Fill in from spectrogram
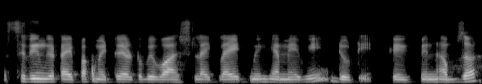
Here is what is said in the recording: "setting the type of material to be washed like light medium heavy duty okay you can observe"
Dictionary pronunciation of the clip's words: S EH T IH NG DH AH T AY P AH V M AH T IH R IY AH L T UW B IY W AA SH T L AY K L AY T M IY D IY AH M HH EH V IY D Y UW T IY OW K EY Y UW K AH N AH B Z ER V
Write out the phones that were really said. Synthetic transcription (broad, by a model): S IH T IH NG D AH T AY P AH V M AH T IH R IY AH L T UW B IY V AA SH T L AY K L AY T M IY D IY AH M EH B IY D Y UW T IY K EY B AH N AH B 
